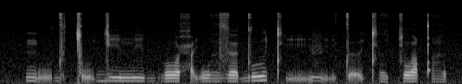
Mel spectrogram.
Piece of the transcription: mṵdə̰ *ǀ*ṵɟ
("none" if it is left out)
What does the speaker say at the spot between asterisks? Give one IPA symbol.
ǀ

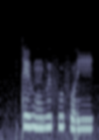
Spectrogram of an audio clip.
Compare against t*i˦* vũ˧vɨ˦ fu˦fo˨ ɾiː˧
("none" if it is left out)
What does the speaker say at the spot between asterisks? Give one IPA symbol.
e˦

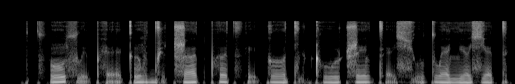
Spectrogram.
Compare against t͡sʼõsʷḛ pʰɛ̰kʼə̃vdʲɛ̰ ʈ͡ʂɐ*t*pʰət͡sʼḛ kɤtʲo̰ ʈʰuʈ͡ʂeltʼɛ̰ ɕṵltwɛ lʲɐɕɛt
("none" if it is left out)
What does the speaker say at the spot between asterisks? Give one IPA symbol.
t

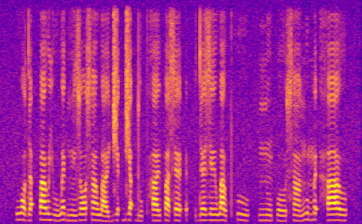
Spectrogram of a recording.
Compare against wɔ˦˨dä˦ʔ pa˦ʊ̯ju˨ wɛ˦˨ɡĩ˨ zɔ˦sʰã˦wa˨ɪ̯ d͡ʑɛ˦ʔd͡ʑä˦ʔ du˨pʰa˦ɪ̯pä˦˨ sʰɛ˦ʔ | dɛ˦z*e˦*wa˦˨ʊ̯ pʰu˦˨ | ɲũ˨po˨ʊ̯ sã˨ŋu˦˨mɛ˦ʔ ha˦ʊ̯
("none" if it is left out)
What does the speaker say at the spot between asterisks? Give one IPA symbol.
e˦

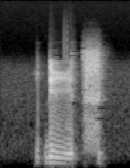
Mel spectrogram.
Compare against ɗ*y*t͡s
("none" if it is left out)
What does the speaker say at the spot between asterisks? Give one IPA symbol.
i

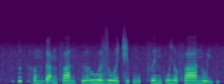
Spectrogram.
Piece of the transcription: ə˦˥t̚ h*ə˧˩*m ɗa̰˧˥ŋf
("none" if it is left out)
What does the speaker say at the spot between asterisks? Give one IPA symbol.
ə˧˩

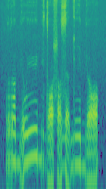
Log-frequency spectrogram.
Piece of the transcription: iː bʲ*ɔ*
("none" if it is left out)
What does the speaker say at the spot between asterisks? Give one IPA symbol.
ɔ̰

